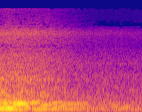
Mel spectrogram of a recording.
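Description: A motor vehicle engine running with a steady low hum that fades away over about a second and a half.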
